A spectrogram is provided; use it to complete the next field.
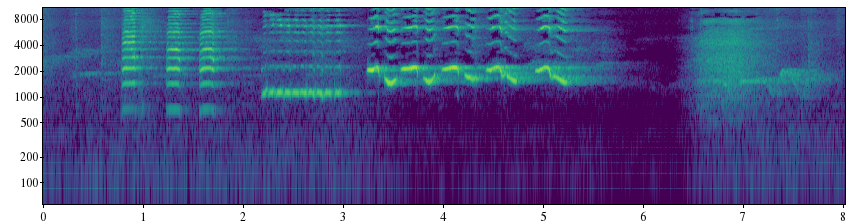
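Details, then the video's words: Masked laughingthrush song opening with short, ringing, harmonic-rich notes. A steady whistled tone leads into a loud run of buzzy, warbling phrases, then a pause and a faint, noisy note. "Kicauan Poksay Hongkong"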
